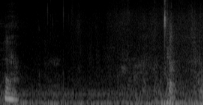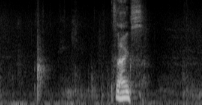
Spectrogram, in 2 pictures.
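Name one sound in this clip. An elderly man speaks quietly and haltingly, close by.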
